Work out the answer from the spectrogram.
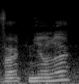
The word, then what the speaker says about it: Wertmüller: Cut-up version of Wertmüller. It's German, from my father. He said to always insist on the umlauts. Otherwise people butcher the pronunciation.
